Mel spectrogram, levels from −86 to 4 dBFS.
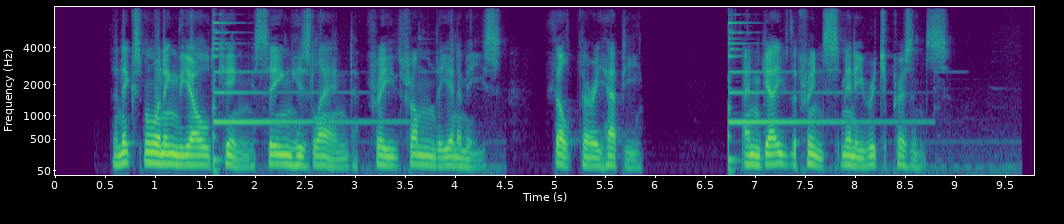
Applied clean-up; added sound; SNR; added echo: none; Harp; 10 dB; none.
